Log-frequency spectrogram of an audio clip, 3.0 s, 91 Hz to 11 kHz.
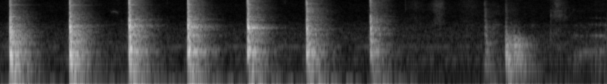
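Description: Hammer blows tapping a bushing out of the front A-arm on a 1992 Banshee ATV: about ten sharp, close metallic knocks in a quick, even rhythm, with a brief pause before the last few.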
